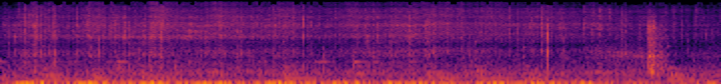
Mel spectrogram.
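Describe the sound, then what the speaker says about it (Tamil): Jackfruit seeds fry in a pan, with oil sizzling steadily and spoon stirring scraping in loose rhythmic strokes, close and moderately loud with no talking. "ஸோ இந்த டைமில் நம்ம ஒரு பலாக்கொட்டையை ஆட் பண்ணிக்கிறோம்."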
